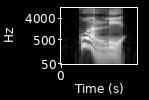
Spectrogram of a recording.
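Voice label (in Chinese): "惯例", Chinese; HSK6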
